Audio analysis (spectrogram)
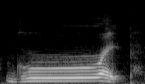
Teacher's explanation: the R sound is the strongest sound of the blend and your lips often come forward before you even say the word. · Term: R blends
